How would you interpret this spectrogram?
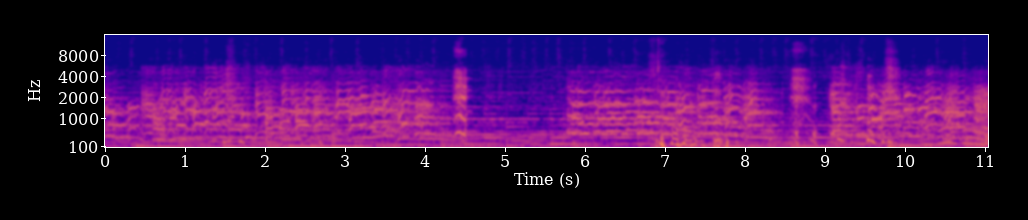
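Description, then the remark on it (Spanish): A chorus of seagulls cries and squawks nearly nonstop, their wavering calls overlapping above a steady bed of orchestral music from the Vigo Symphony Orchestra with sustained low tones, all loud throughout, during a performance in Ponte Caldelas. “Las gaviotas cantan con la Sinfónica de Vigo, dice, sí.”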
